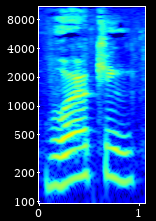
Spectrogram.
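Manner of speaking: ordinary talk, nothing marked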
